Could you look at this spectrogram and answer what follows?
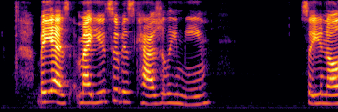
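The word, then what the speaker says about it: CAJually Me: But yes, my YouTube is Casually Me. So you know, like the word casually, instead of me spelling it Casually, I spell it Cajully to represent my initials. CAJ are my initials.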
